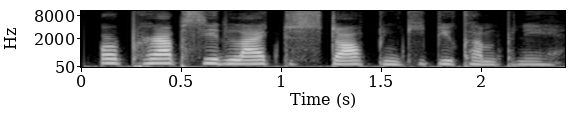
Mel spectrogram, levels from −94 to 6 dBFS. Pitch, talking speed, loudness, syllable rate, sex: 200 Hz, 250 wpm, -20 LUFS, 5.8 syllables/s, female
